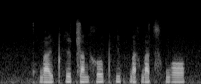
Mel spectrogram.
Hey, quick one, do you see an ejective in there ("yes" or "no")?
no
